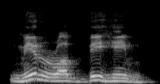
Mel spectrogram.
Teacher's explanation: নুন সাকিনের পরে র আসলে গুন্না ছাড়া মিলিয়ে পড়তে হয়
